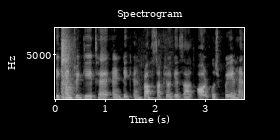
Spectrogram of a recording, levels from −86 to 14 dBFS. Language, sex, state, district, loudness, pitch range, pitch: Hindi, female, Bihar, Jahanabad, -24 LUFS, 170-190 Hz, 180 Hz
